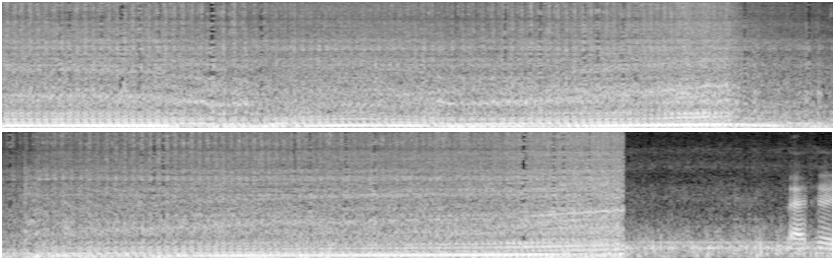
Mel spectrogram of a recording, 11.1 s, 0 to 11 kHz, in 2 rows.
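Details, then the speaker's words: Kawasaki four-cylinder motorcycle after reassembly with torque set to 24 Nm: lumpy, uneven revving with stumbling exhaust pulses because not all four cylinders fire; owner suspects ignition leads disturbed when the coils were removed. "na hát nem nem megy mind a négy henger mindig azt kell nézni hogy mihez nyúltam utoljára mert előtte meg ment mind a négy most meg nem megy mind a négy"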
